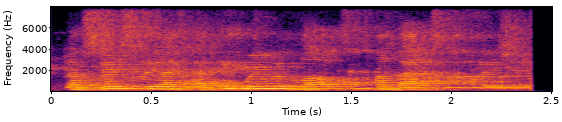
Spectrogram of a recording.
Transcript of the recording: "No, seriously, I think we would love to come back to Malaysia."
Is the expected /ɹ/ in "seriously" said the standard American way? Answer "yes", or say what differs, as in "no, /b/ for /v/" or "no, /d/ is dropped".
no, /l/ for /ɹ/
